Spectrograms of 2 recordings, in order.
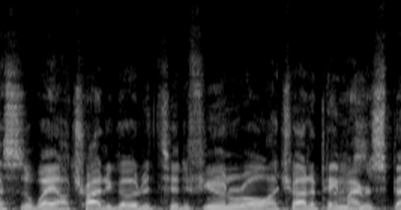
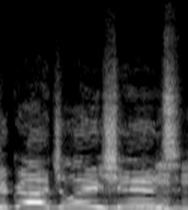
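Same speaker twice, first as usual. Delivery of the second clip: mock hollering, loud and very high-pitched; 13 semitones higher, 6 dB louder than usual. Retelling running onto a wedding dance floor toward the head table: retelling own yell. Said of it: "I'm yelling".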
